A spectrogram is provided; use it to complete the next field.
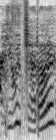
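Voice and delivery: whispered voice. Voicing a character asking another character about Jedi: whispering in character. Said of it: "Tess kind of whispers".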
